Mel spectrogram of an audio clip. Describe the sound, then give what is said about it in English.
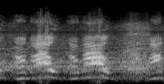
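An audience shouting together in loud, overlapping bursts of voices, rising and falling in quick waves with no single speaker standing out. “Let us shout. Somebody need to shout.”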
